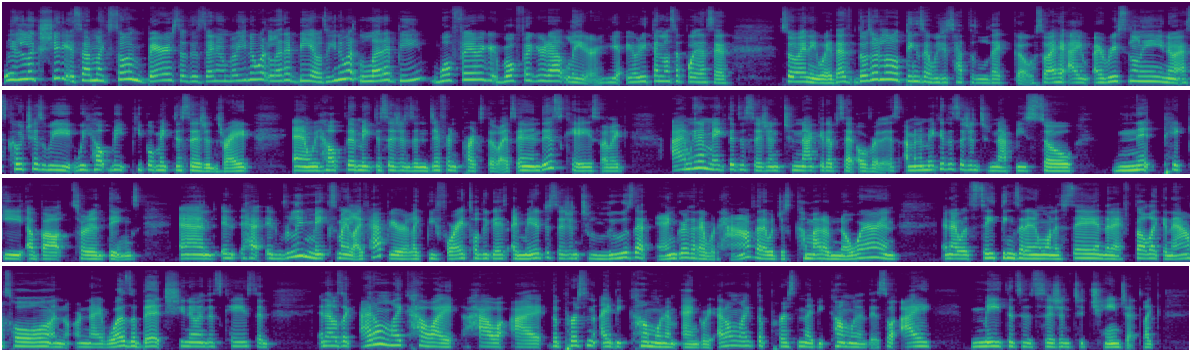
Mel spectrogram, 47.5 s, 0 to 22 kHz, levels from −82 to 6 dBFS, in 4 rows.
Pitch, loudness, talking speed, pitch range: 190 Hz, -16 LUFS, 275 wpm, 175-220 Hz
